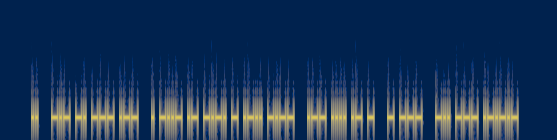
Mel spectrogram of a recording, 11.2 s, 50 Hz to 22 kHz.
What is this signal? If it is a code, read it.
Morse code, heard as a keyed tone, about 30 wpm, 700 Hz. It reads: I KNOW EXACTLY WHAT TO DO.
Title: Sentences from Top 1000 Words - Review Part 6 - 30wpm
